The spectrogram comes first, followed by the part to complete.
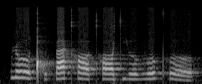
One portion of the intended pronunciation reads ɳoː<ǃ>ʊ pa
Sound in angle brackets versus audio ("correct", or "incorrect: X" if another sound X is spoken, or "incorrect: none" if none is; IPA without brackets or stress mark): incorrect: ǃʰ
